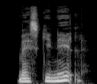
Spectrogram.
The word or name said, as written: maskinel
